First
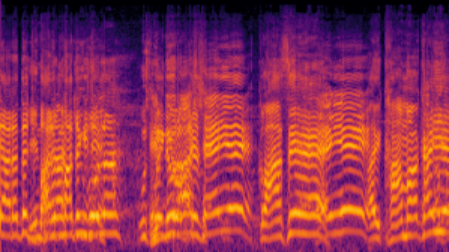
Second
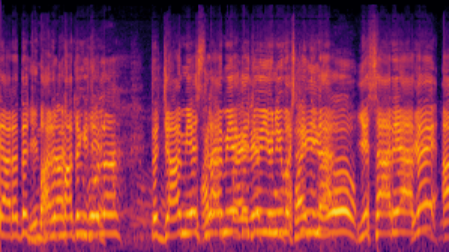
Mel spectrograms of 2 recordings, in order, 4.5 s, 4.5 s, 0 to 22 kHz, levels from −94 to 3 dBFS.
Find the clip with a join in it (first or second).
second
